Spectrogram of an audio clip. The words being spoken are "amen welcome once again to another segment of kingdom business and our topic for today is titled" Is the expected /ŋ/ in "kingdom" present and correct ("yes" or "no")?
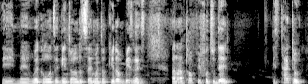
no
